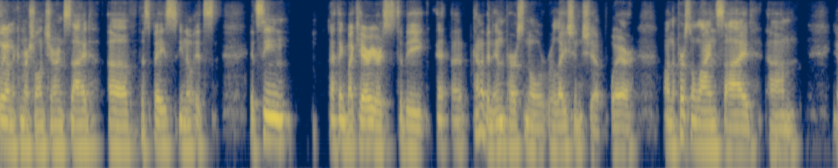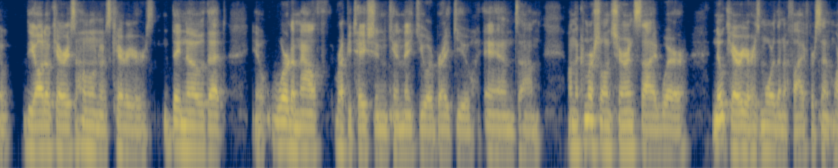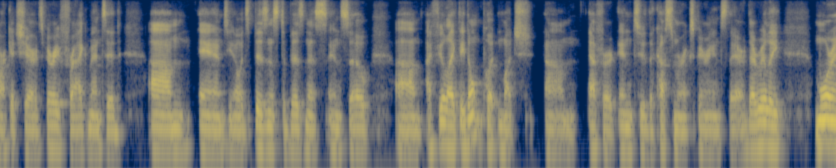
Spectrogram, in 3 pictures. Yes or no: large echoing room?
no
